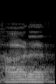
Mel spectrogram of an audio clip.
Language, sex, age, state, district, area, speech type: Maithili, male, 60+, Bihar, Madhubani, rural, spontaneous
